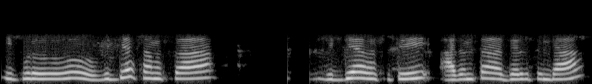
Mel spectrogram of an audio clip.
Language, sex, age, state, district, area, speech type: Telugu, female, 60+, Andhra Pradesh, Sri Balaji, urban, conversation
